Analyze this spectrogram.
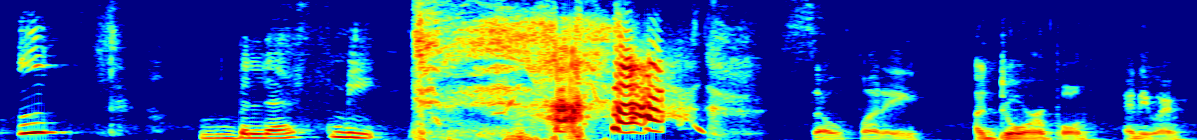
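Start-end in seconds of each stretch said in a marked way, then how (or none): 0.1-1.9 high squeaky cartoon mouse; tiny cartoon mouse voice. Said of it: "And then he would go". 1.9-3.6 high cartoon giggle. Mouse giggle imitation.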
